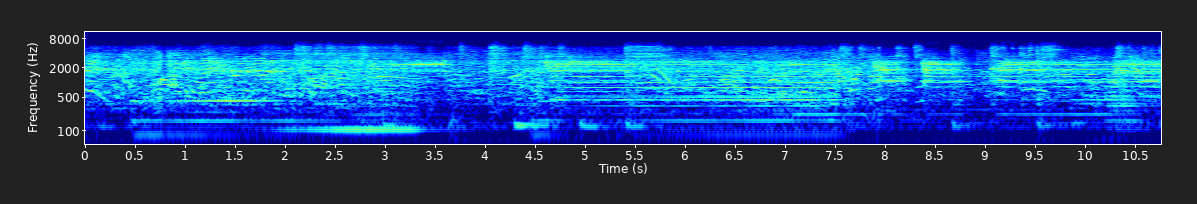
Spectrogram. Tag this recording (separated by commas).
Speech, Music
